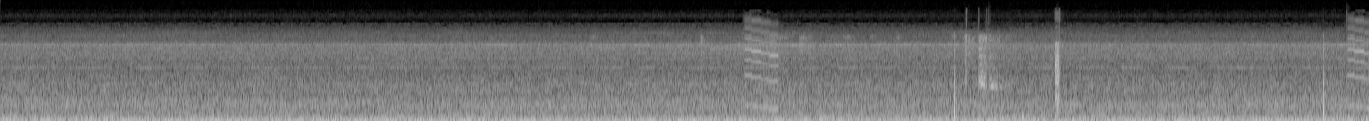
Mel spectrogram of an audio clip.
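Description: A military jet engine at full thrust in a combat flight video game, a constant, dense roar that holds steady throughout without letting up.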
